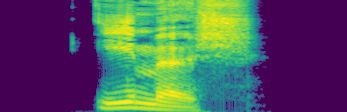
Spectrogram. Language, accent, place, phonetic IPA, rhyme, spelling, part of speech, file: German, Germany, Berlin, [ˈeːmɪʃ], -eːmɪʃ, emisch, adjective, De-emisch.ogg
- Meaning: emic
